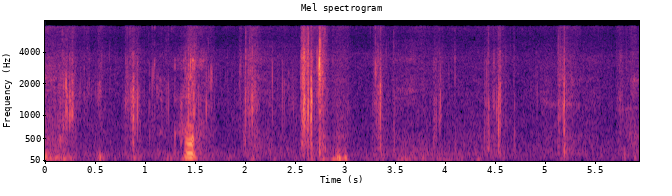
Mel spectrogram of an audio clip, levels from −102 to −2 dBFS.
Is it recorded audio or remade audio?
recorded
